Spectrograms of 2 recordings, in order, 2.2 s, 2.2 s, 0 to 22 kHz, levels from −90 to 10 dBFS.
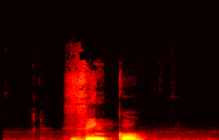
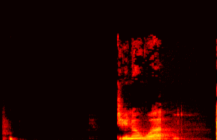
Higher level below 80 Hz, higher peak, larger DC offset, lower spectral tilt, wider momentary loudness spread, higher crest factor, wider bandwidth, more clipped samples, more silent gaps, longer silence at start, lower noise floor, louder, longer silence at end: first, -44 dBFS vs -66 dBFS; first, -2 dBFS vs -6 dBFS; neither; first, -8 dB/octave vs -5 dB/octave; second, 11 LU vs 21 LU; about the same, 16 dB vs 18 dB; second, 13 kHz vs 16.5 kHz; neither; second, none vs 0.63-0.67 s; first, 0.7 s vs 0.1 s; second, -59 dBFS vs under -90 dBFS; first, -16 LUFS vs -21 LUFS; first, 0.75 s vs 0.4 s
